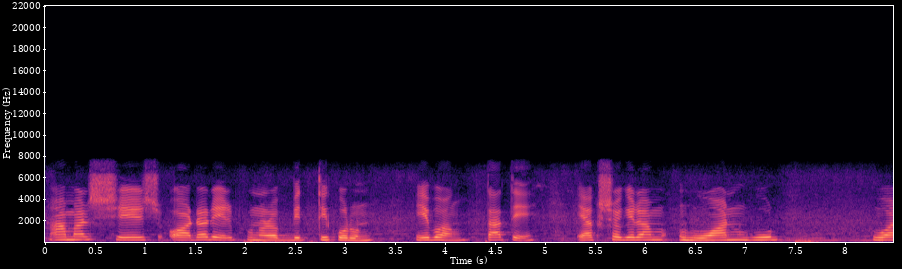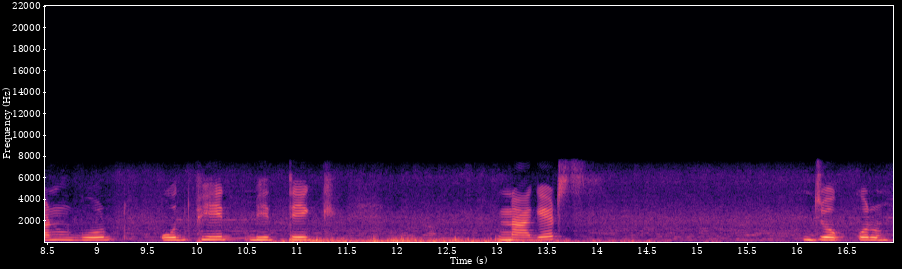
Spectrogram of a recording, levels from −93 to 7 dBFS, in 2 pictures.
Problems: constant background noise, background conversations at intervals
